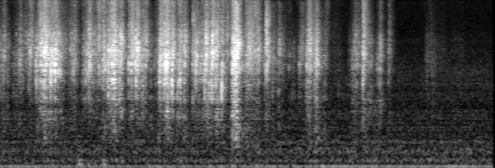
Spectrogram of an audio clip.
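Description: Foil wrappers crinkle and tear as packs are opened.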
